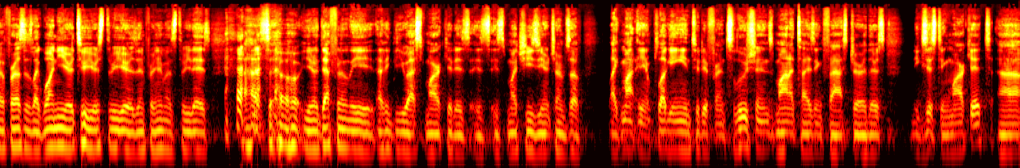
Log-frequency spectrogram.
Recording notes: We sat down to record this episode live at Money/2020 Las Vegas - the Super Bowl of fintech!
